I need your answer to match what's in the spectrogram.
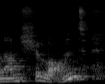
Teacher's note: The CH sound, sh, not chip.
